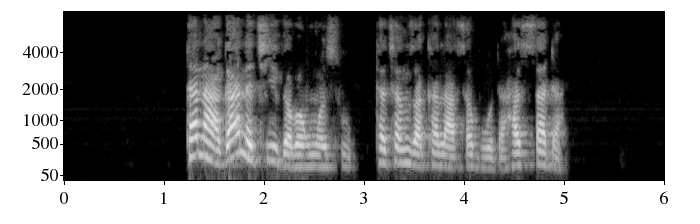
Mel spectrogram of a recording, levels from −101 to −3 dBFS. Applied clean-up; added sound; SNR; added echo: none; none; none; none.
